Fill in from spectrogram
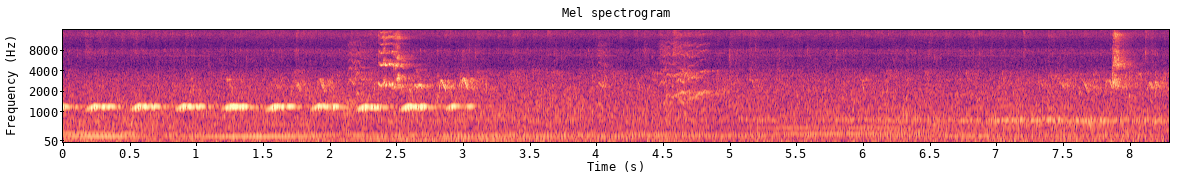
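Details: A Crested partridge in an aviary gives a melodious, quick run of soft, even whistled notes, about three a second for three seconds, then falls quiet among faint clicks and splashes.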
